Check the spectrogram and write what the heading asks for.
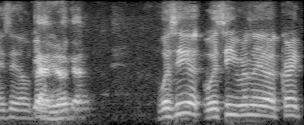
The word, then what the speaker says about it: Udoka: Yeah, Udoka.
